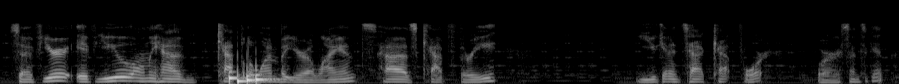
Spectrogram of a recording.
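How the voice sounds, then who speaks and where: A man's voice: mid-range voice, dull audio. Man chatting over game music. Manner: animated, reads rules aloud and debates them. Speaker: streamer host. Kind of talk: casual gaming chat.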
